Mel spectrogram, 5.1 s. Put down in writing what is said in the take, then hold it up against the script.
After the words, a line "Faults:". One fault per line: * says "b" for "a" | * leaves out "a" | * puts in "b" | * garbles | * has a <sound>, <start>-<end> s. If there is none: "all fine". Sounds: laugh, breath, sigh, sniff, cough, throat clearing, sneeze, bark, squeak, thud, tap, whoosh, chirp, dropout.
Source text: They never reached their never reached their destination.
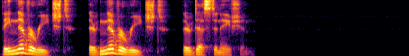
They never reached their never reached their destination.
Faults:
all fine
